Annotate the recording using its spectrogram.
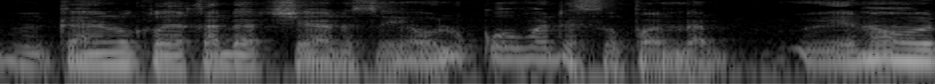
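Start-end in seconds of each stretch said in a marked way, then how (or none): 1.5-2.7 put-on Jamaican accent. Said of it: "Jamaicans stay already, when they say".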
